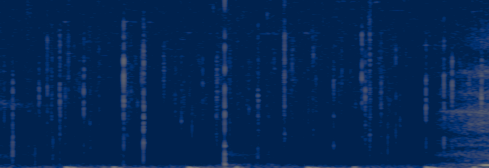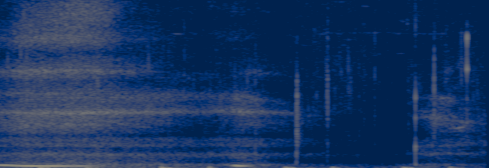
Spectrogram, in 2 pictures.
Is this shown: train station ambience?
no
